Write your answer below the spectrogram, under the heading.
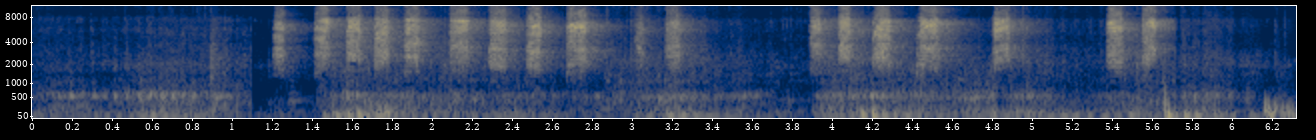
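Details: Budgies feeding on corn make two bursts of rapid, raspy high chirps, each about one and a half seconds long, separated by a short pause and quieter stretches of soft low murmuring.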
